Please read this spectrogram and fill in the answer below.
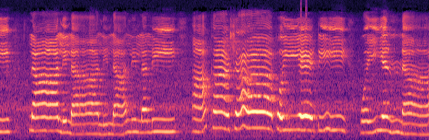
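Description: A solo female voice singing a laali, a devotional lullaby to Krishna, apparently unaccompanied, in long held phrases with short breaks for breath; in the middle the melody bends and is ornamented.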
